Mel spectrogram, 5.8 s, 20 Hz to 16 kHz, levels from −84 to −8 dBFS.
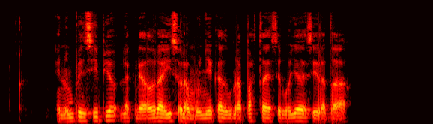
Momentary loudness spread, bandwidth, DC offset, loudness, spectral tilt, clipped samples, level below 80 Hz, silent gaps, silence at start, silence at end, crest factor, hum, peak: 7 LU; 11.5 kHz; under 0.1%; -38 LUFS; -3.5 dB/octave; under 0.1%; -72 dBFS; none; 0.75 s; 1.15 s; 18 dB; none; -20 dBFS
